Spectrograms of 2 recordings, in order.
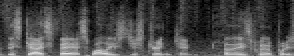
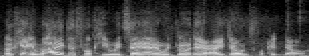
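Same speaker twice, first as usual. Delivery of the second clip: usual speaking voice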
